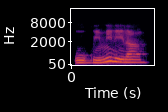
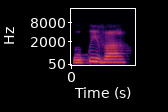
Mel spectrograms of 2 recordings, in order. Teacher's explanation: the U changes to a glide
